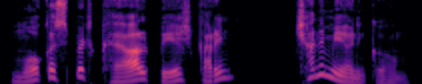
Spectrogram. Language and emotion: Kashmiri, angry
